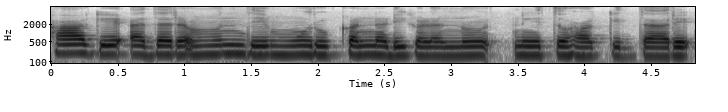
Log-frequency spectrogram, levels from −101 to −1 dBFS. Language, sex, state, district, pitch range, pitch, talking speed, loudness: Kannada, female, Karnataka, Bangalore, 165-180 Hz, 175 Hz, 85 wpm, -16 LUFS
